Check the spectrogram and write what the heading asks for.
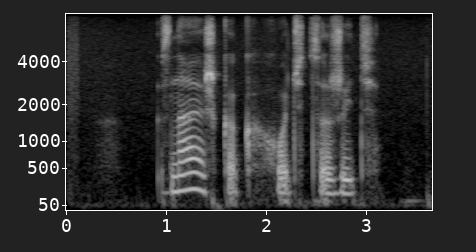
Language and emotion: Russian, sad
